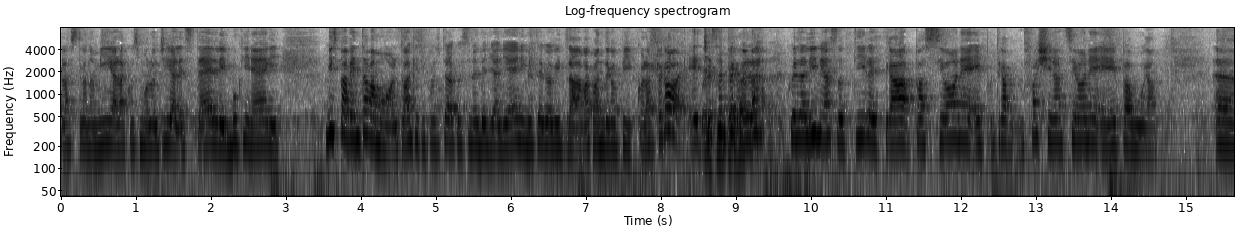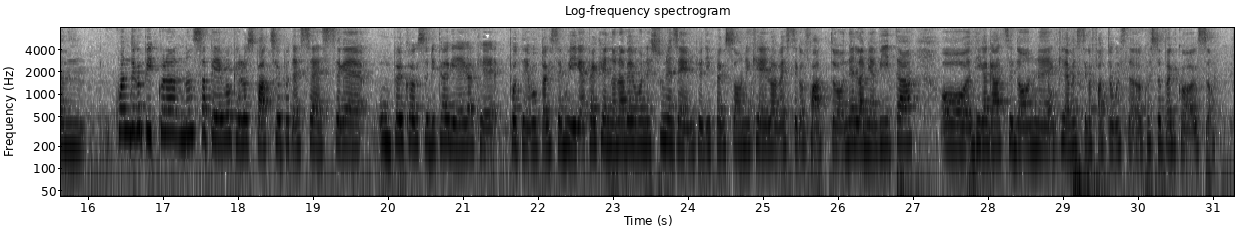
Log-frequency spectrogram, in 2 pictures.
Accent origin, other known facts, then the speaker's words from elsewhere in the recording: Turin, Piedmont, Italy; io sono di Torino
